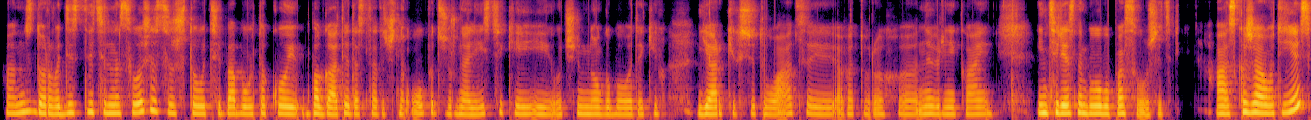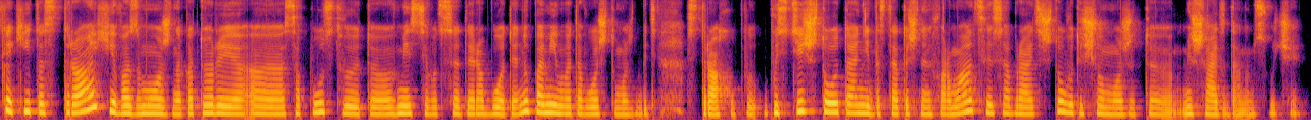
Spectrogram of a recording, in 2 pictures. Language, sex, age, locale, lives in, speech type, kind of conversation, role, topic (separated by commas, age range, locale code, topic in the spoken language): Russian, female, 35-39, ru-RU, Estonia, conversation, podcast, host, Как понять, что ты уже собрал достаточно информации по теме?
